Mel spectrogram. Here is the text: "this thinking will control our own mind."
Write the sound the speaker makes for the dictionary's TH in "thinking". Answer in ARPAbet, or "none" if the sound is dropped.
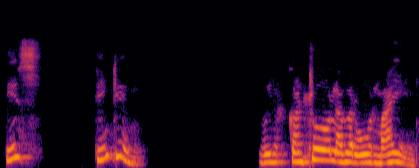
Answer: T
